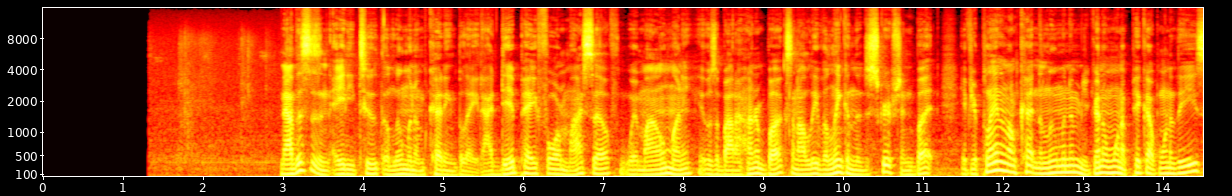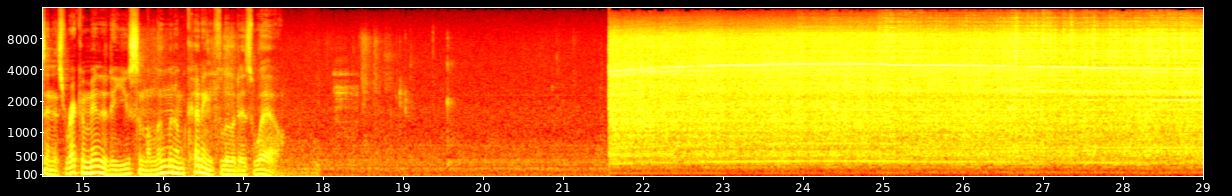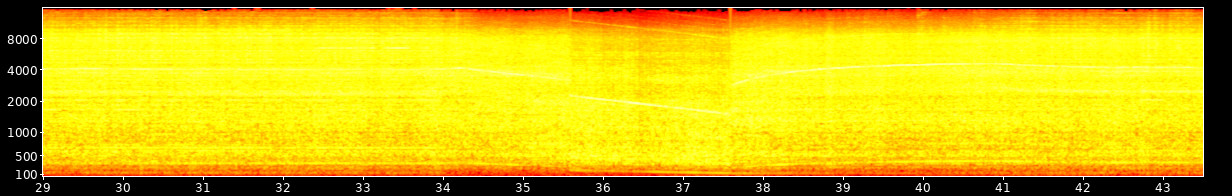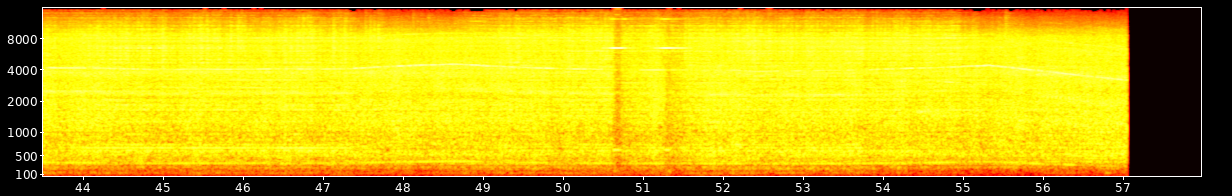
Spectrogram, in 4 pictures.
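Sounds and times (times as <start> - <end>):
loud high saw whine: 21.6 - 57.1
metal chop saw cutting aluminium: 21.6 - 57.1.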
